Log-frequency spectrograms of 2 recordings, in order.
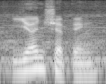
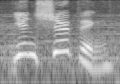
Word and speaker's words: Jönköping: It's Jönköping. Jönköping. Yeah, the syllable. Who's right, Robin? That's what I said. Jönköping.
